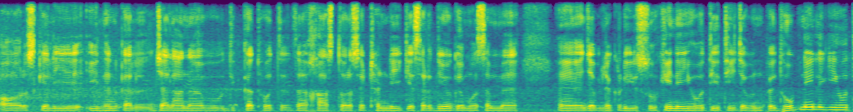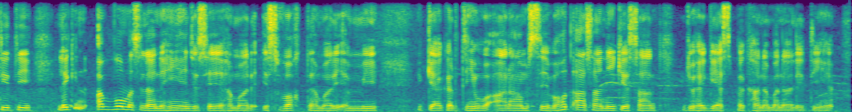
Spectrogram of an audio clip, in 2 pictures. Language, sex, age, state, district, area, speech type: Urdu, male, 45-60, Uttar Pradesh, Aligarh, urban, spontaneous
